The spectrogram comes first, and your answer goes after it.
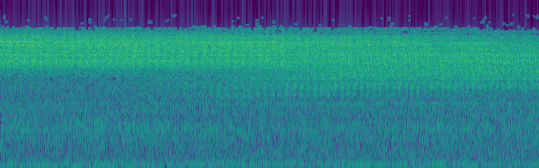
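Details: Annual cicadas in a yard in summer fill the air with a steady, high, hissing drone that never lets up; only males sing, to attract females.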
